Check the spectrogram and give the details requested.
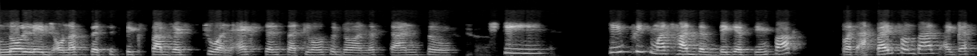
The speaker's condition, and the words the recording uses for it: None; typical speech.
